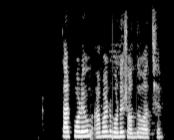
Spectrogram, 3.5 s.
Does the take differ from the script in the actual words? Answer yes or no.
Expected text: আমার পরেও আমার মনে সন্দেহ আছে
yes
